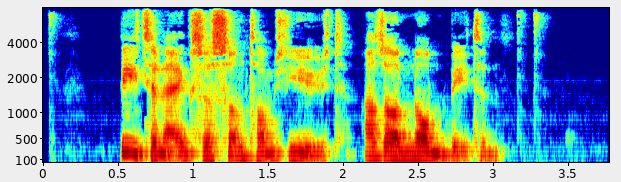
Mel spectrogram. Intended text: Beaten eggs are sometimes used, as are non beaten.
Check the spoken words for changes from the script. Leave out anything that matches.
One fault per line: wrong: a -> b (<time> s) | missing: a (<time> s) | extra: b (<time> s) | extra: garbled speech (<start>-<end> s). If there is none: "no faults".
no faults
